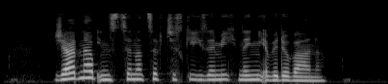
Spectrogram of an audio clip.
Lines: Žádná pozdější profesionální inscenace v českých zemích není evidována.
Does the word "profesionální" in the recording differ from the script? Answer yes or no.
yes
